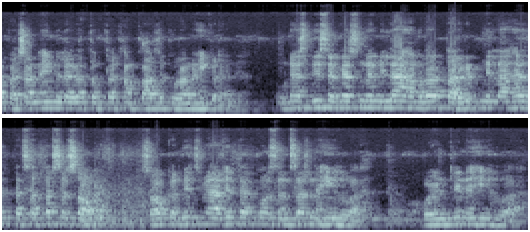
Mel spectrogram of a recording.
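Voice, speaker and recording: A man speaking as an interviewee in an echoey news soundbite with music over it. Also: sits high.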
